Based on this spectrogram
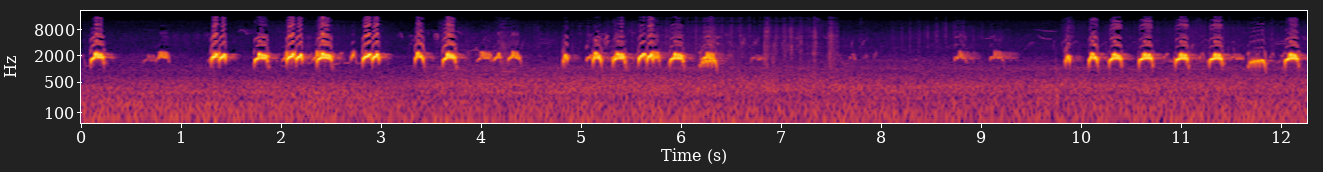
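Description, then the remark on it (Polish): A bird repeats short, soft, vibrating contact calls in quick succession, running together into bright, pearly trills that serve as its song. The bursts come in clusters with brief pauses, clear over a faint background hiss. “Powtarzany wielokrotnie, głos ten łączy się w serię perlistych treli i spełnia rolę piosenki.”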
